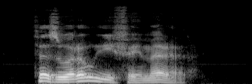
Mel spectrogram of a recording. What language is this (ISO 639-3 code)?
kab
